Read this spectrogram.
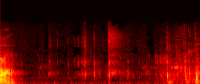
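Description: A small plastic device clicks and rattles as it is handled.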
